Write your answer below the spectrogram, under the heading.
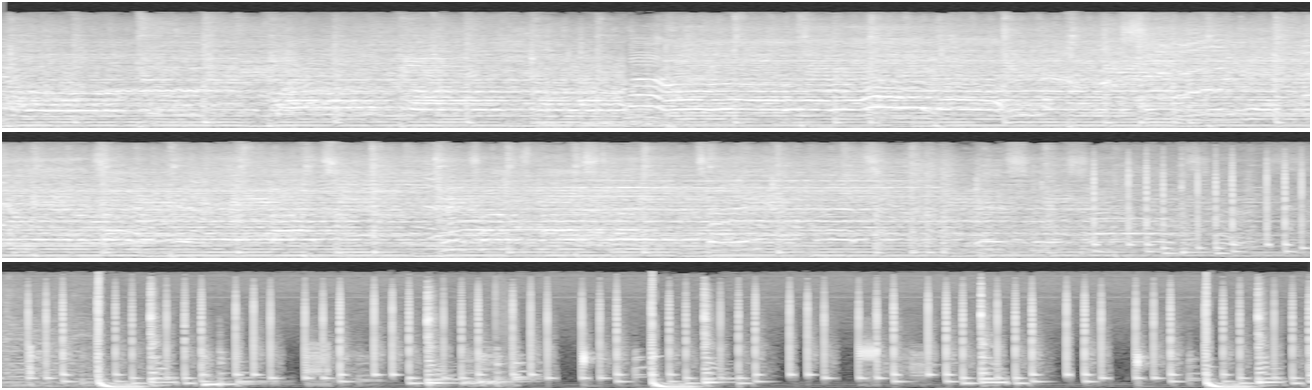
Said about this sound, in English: This concert is great.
